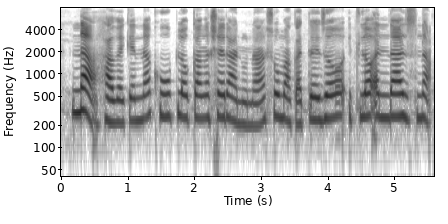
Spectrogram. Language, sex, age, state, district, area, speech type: Goan Konkani, female, 18-30, Goa, Tiswadi, rural, spontaneous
